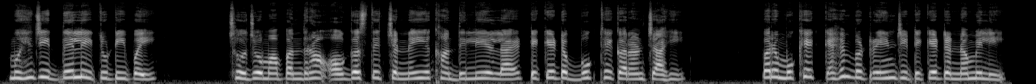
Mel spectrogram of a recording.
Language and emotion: Sindhi, sad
